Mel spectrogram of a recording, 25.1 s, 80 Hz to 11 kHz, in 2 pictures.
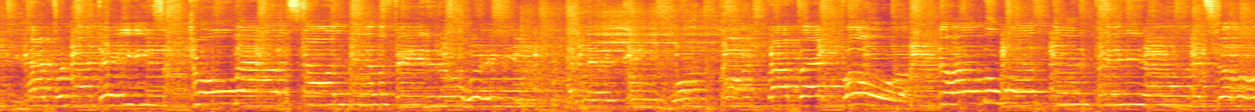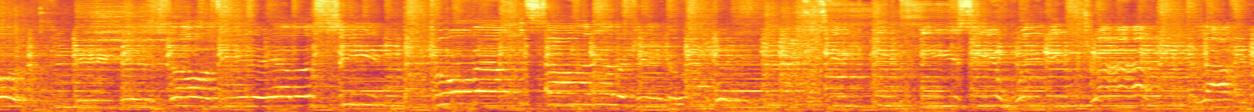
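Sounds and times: drum kit steady beat: 0.0s - 25.0s
guitar lead with bent notes: 0.0s - 25.0s
rock band playing: 0.0s - 25.0s.

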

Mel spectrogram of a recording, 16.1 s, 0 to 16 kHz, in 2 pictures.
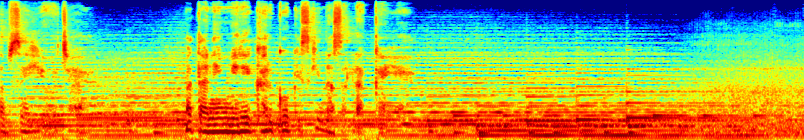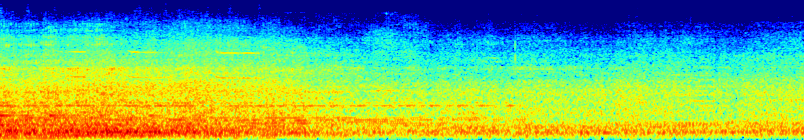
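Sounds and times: background music: 0.0s - 13.2s
hum of passing cars: 0.0s - 16.0s.

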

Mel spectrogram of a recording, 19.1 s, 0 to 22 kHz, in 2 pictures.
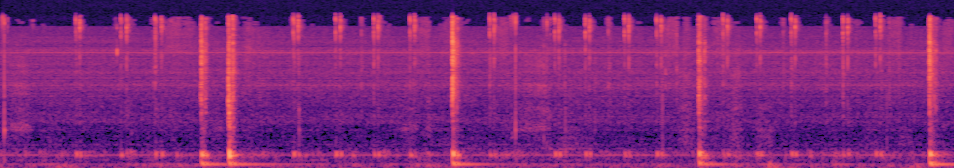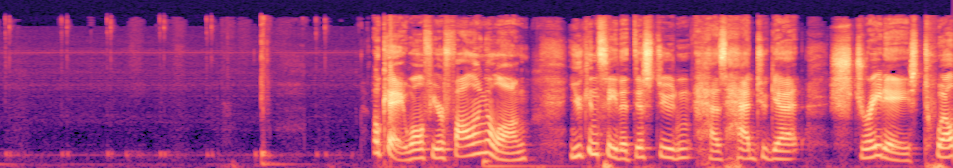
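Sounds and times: faint steady hum: 0.0s - 19.0s
computer mouse clicks: 0.7s - 12.9s.

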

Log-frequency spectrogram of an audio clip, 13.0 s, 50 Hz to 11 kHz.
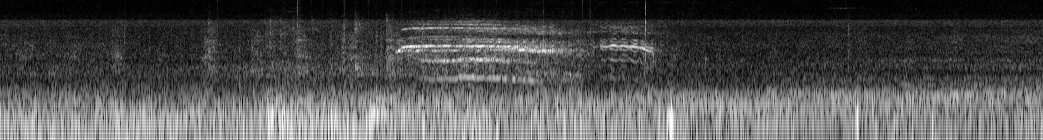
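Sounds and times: hoofbeats on soft dirt: 0.0s - 13.0s
horse whinnying: 4.8s - 8.2s.

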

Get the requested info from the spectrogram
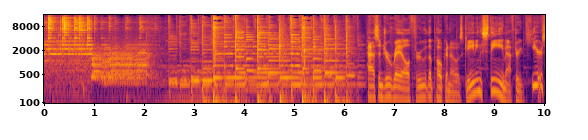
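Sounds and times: train horn chord: 0.9s - 2.3s.

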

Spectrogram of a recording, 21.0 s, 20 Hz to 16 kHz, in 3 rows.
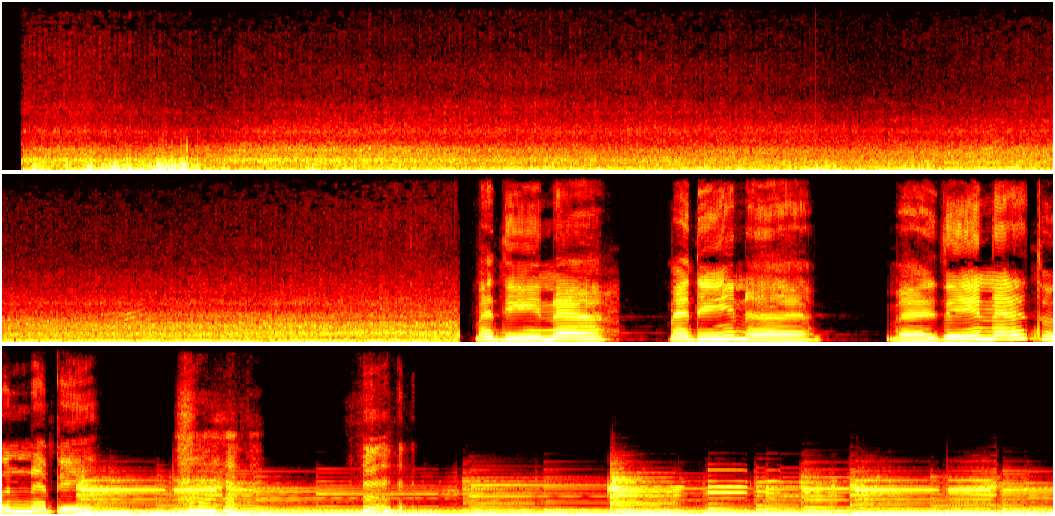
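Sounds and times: vehicle engines rumbling: 0.2s - 10.1s.

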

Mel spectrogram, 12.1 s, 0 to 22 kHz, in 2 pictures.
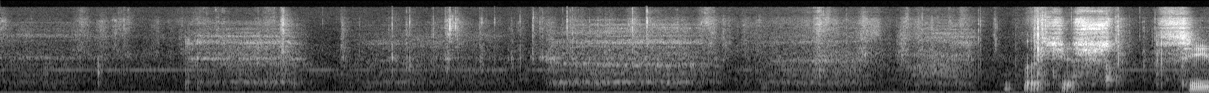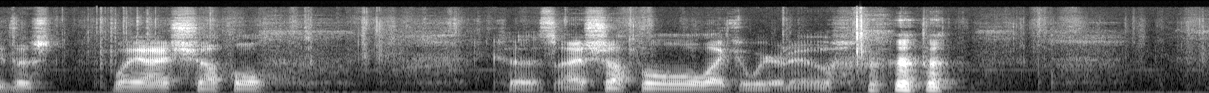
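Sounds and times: playing cards rustling: 0.3s - 12.0s.

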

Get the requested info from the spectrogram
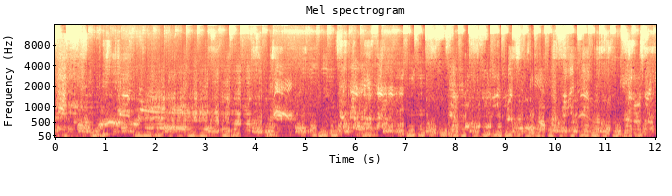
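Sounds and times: person singing: 0.0s - 7.1s, 7.7s - 12.0s
live band music through pa: 0.0s - 12.0s.

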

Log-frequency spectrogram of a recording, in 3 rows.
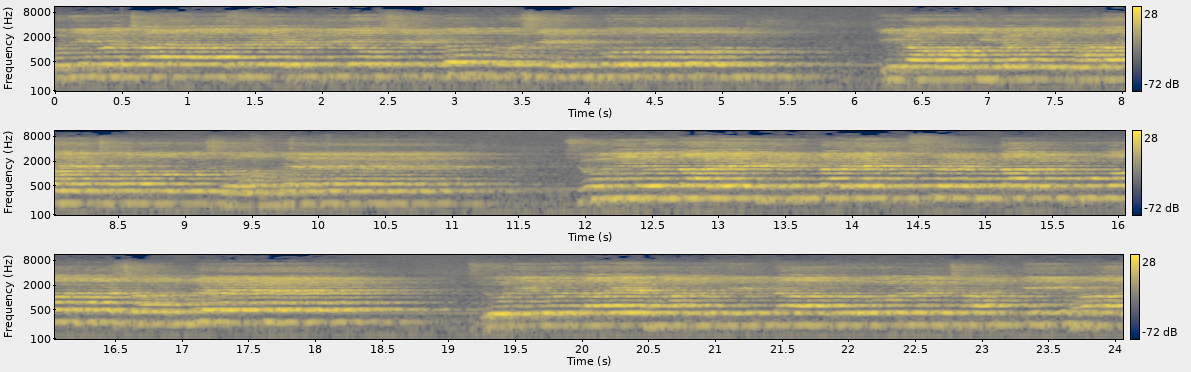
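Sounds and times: church choir chanting: 0.0s - 24.0s.

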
